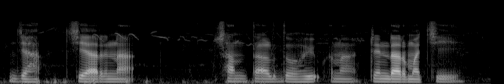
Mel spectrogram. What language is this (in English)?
Santali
